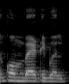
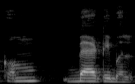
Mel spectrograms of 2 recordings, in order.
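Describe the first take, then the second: First: Compatible said as combatible, the P voiced as a B. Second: Said in the usual way. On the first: Shown as a demonstration. Teacher showing Rupa's mix-up, compatible with a B sound. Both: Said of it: "बी and पी के बीच में confusion है".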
